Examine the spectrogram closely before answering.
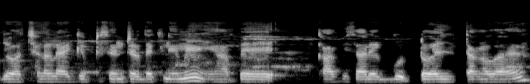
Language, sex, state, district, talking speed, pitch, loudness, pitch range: Hindi, male, Bihar, Vaishali, 205 wpm, 125 Hz, -16 LUFS, 125-205 Hz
